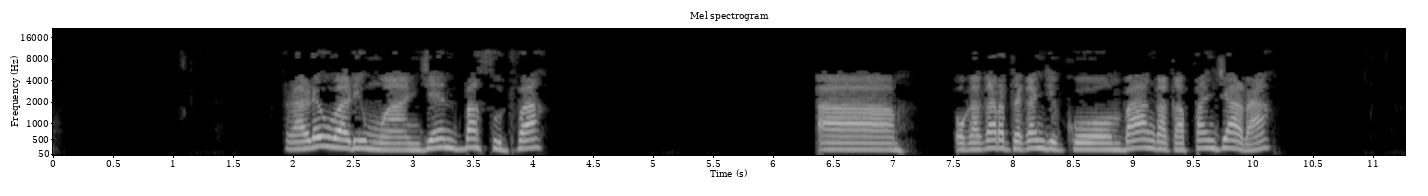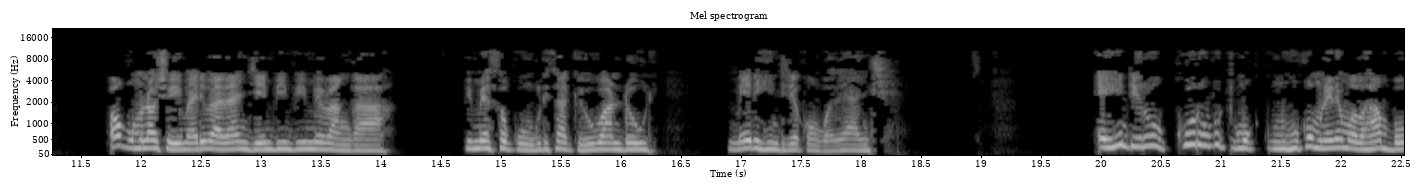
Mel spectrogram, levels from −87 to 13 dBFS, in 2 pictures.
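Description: Speech, cut off sharply above 10.5 kHz throughout. Unlike a plain low-pass filter, low-bitrate MP3 artefacts remain. This is likely low-bitrate audio saved at a high bitrate, which fits 24 kbit/s MP3 re-encoded at 218 kbit/s.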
